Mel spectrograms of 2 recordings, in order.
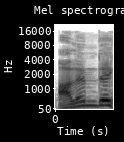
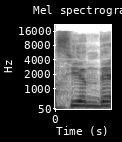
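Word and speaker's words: Allende: যে প্লেয়ারের নাম তাদেও আলেন্ডে কিংবা আর্জেন্টাইন স্প্যানিশ উচ্চারণে অনেক সময় আসিয়েন্দে এমন টাইপের একটা কিন্তু নাম, যাকে আসলে এমন উচ্চারণও শুনতে পারেন, তাদেরও আলিয়েন্দে কিংবা আসিয়েন্দে।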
